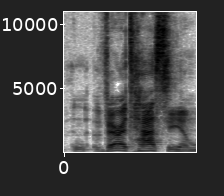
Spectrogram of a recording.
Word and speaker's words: Veritasium: Veritasium. What the heck is wrong with you? – Wait, what just happened? What just happened? – Wait, Veritasium. – He pronounced it Veritasium and it's pronounced Veritasium.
